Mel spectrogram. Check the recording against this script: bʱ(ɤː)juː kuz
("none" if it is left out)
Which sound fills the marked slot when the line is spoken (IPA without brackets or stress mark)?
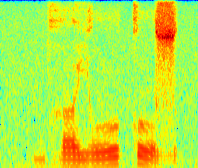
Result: ɤː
